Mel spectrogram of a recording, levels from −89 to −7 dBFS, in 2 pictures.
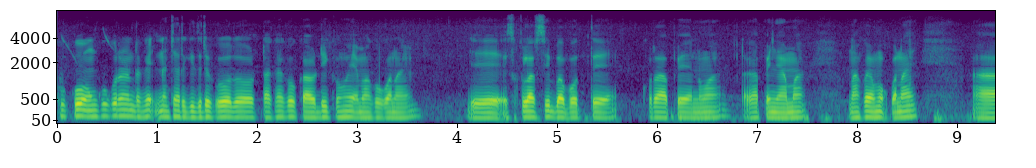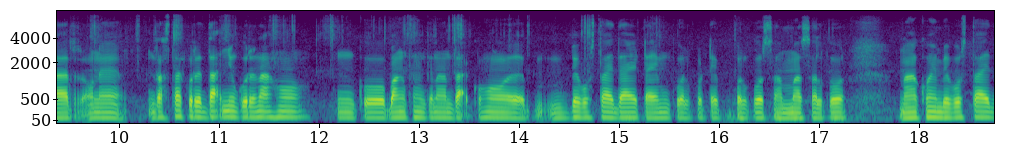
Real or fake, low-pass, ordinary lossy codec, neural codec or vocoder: real; 7.2 kHz; none; none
